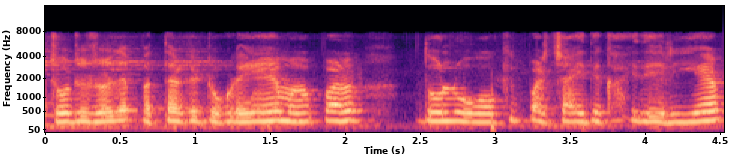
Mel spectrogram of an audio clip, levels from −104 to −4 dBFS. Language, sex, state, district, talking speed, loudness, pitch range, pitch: Hindi, female, Haryana, Charkhi Dadri, 210 wpm, -18 LUFS, 220-240 Hz, 225 Hz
